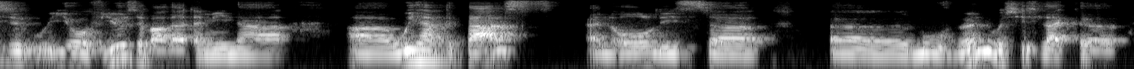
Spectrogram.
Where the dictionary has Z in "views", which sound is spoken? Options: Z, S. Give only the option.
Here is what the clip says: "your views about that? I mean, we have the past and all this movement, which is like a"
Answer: Z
